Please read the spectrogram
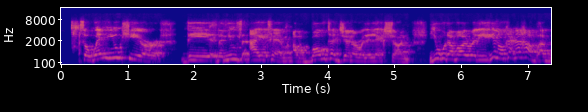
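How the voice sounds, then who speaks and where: A woman with a Jamaican accent talks at a moderate pace with very wide pitch swings, amid noticeable background noise and audible room echo. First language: Jamaican Creole. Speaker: PhD researcher. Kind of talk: academic seminar presentation. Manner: halting, with repetitions and fillers.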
